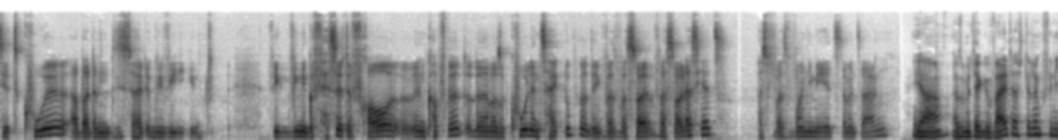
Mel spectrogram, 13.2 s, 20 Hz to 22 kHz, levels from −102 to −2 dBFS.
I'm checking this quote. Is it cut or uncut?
cut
